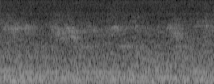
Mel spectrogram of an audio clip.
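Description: Faint chirping of small birds, several short calls in a row, over steady background noise.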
